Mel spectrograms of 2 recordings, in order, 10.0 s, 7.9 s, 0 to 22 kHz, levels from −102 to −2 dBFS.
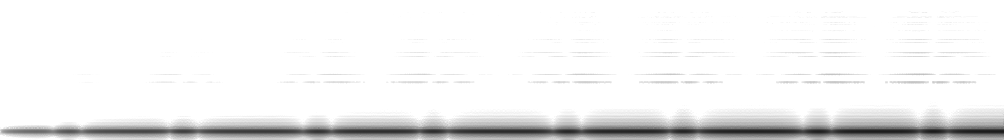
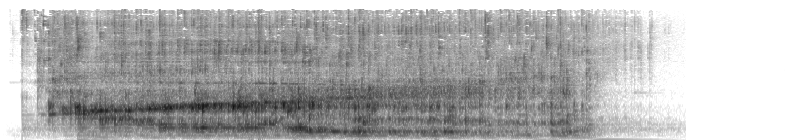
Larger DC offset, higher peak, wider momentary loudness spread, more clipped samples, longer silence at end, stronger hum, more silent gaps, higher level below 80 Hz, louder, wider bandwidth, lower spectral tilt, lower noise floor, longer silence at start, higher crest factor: neither; second, -12 dBFS vs -2 dBFS; about the same, 16 LU vs 15 LU; neither; second, 0 s vs 1.9 s; neither; neither; second, under -90 dBFS vs -76 dBFS; about the same, -22 LUFS vs -24 LUFS; second, 0.4 kHz vs 17 kHz; first, -12.5 dB/octave vs -2 dB/octave; second, -50 dBFS vs under -90 dBFS; first, 0.6 s vs 0.2 s; second, 10 dB vs 24 dB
